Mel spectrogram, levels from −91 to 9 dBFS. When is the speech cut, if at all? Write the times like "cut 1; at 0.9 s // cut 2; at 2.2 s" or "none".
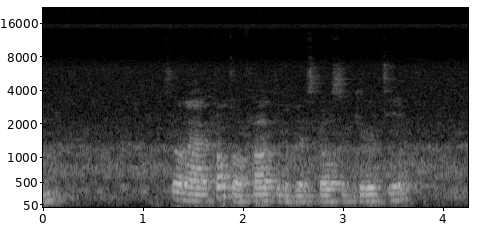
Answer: none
